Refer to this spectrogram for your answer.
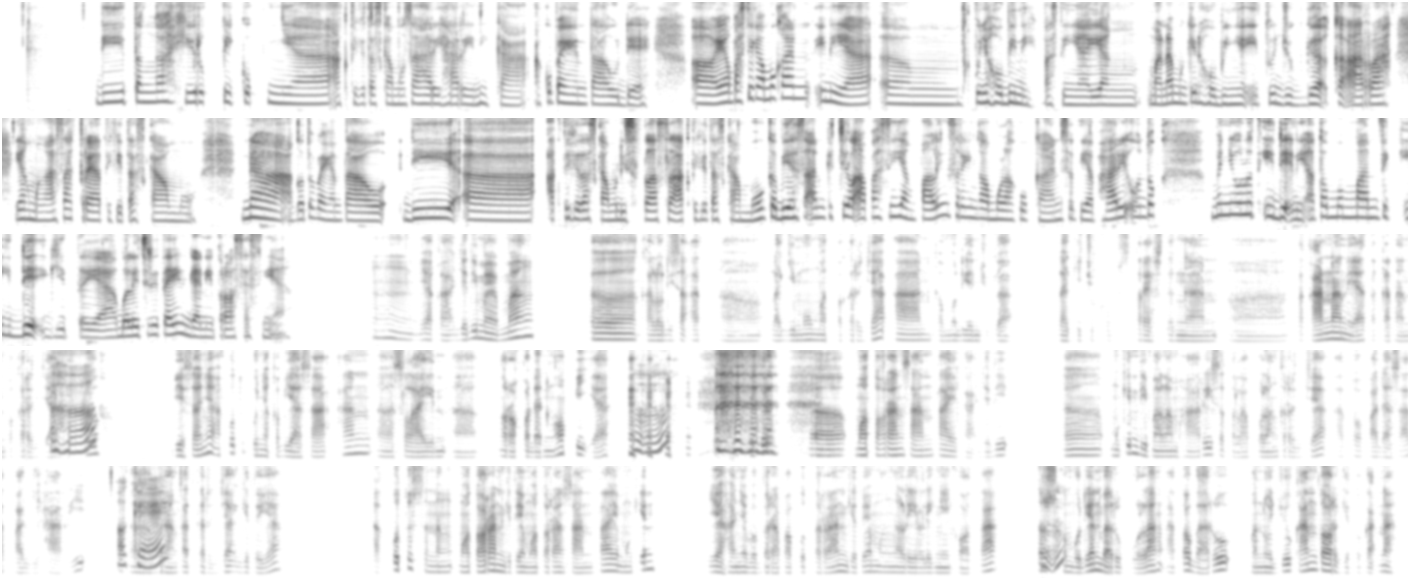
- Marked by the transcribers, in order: tapping; tsk; other background noise; chuckle
- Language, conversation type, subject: Indonesian, podcast, Kebiasaan kecil apa yang membantu kreativitas kamu?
